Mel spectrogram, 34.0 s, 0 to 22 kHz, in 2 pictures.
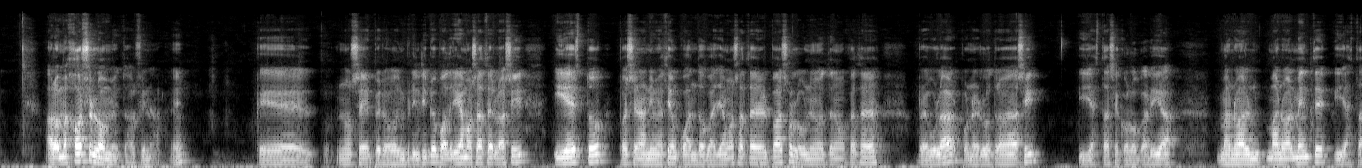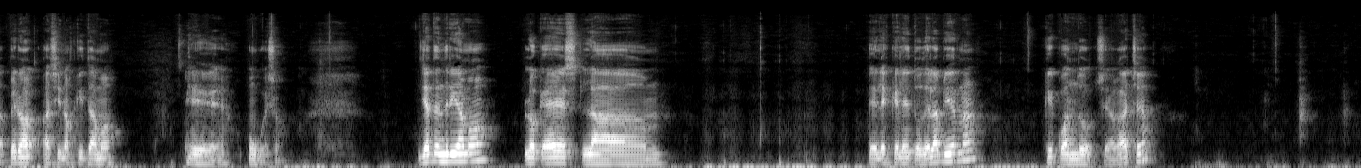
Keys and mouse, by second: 2.6 r, 4.0 right click, 4.6 r, 5.3 right click, 5.7-7.8 ctrl+middle drag, 6.1 r, 7.8 right click, 8.7 r, 9.4 click, 9.8 right click, 10.2 r, 12.6 shift+click, 14.8 alt+r, 15.6 right click, 16.0 alt+r, 16.9 right click, 18.2-20.2 ctrl+middle drag, 19.6 g, 20.2 right click, 20.7-22.2 middle drag, 20.7 z, 21.7 g, 22.2 right click, 22.4 z, 23.1-25.5 middle drag, 24.9 g, 25.5 right click, 27.1-28.3 middle drag, 27.7 g, 28.3 right click, 29.4 right click, 30.4 right click, 30.8 right click, 31.0 right click, 31.3 right click, 31.8 g, 32.7 right click, 32.9-34.0 ctrl+middle drag, 33.8 g.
